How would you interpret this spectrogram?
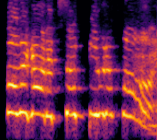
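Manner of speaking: very high, gushing mock weep; hammed-up overwhelmed by beauty; imitated happy crying. Crier moved by something beautiful, mock weepy. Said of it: "Half my cries are like".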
